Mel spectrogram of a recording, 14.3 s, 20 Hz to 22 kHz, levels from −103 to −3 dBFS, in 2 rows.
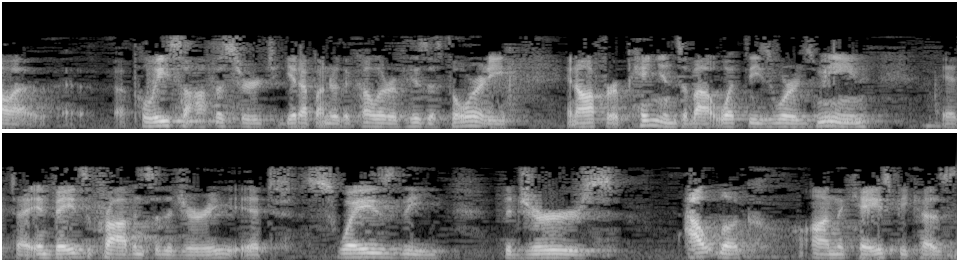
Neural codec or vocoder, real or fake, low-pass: none; real; 7.2 kHz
